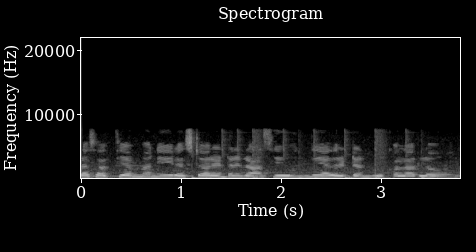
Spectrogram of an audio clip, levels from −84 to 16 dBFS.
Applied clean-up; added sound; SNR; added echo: none; Drum / Drum kit; 13 dB; none.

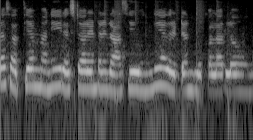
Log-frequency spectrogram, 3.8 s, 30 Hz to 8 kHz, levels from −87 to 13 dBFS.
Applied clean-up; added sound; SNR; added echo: neural separator model SepFormer DNS4.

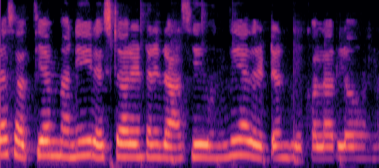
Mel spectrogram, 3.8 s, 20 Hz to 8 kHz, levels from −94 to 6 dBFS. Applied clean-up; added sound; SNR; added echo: neural mask model DeepFilterNet 3.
